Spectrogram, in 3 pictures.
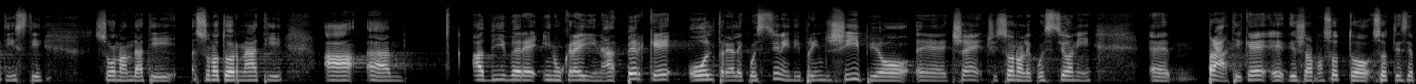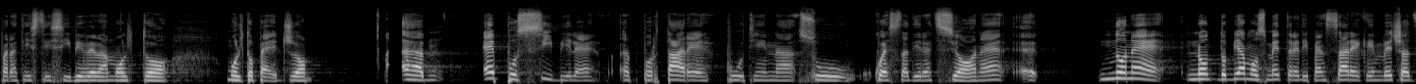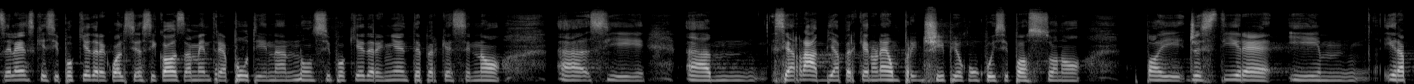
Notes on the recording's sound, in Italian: Questo intervento è estratto dal Festival "Dialoghi di Pandora Rivista" dell'ottobre 2022.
